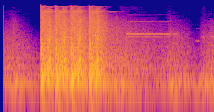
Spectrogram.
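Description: A volley of musket fire: a sudden ragged crackle of many near-simultaneous shots, starting just under half a second in and lasting about half a second, then dying away.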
